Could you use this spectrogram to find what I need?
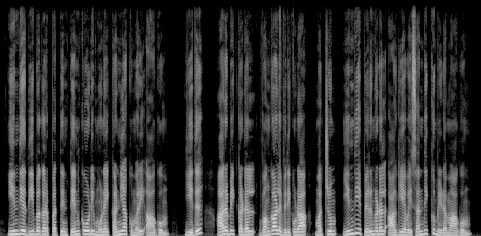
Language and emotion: Tamil, neutral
